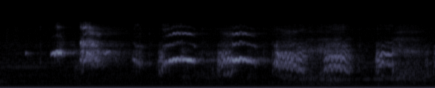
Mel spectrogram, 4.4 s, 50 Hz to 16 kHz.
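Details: Pet dog reacting to sounds of a 3-week-old puppy with a run of about eight short, high, whining yelps and whimpers, some arching up and down in pitch, spaced roughly half a second apart.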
